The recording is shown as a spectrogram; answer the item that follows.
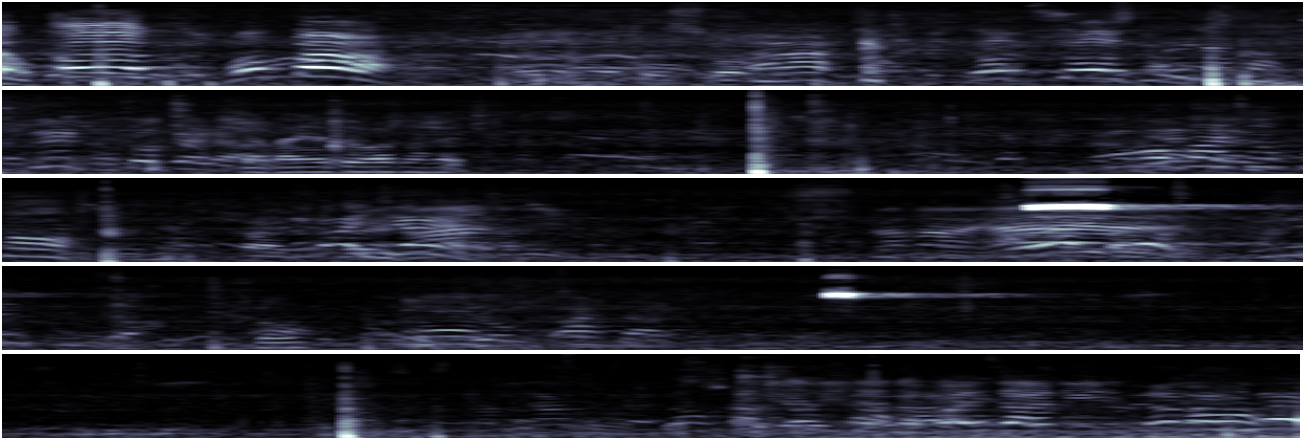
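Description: Shouts from players and sideline on a football pitch, with a few sharp thuds of the ball being kicked. Two short blasts of a referee's whistle past the middle, the first the longer and louder.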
